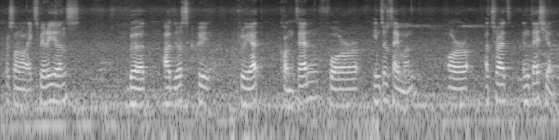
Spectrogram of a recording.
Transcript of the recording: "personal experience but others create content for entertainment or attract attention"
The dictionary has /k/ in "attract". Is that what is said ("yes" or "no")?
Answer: no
